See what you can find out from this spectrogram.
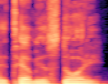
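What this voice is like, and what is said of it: Attempted Spanish accent. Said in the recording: “Was that good Spanish accent? ... No”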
